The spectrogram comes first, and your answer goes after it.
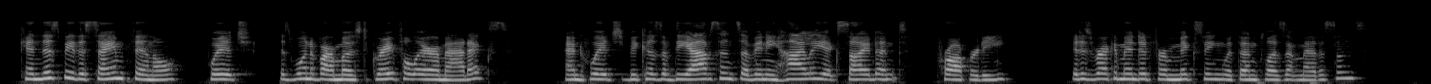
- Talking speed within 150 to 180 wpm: No, slow, 135 wpm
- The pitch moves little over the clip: Yes, narrow, 1.9 semitones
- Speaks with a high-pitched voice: Yes, high, 235 Hz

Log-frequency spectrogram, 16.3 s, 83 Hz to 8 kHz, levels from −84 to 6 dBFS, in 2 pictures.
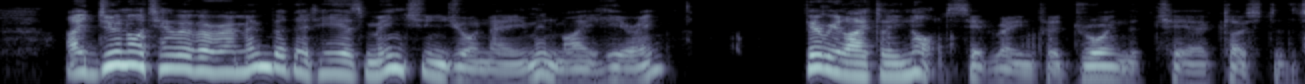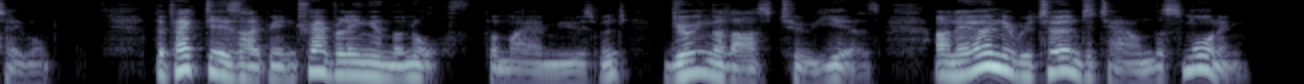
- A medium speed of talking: Yes, average, 190 wpm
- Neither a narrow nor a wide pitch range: No, wide, 8.5 semitones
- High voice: No, low, 135 Hz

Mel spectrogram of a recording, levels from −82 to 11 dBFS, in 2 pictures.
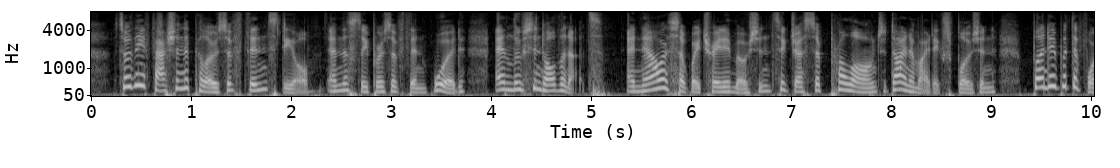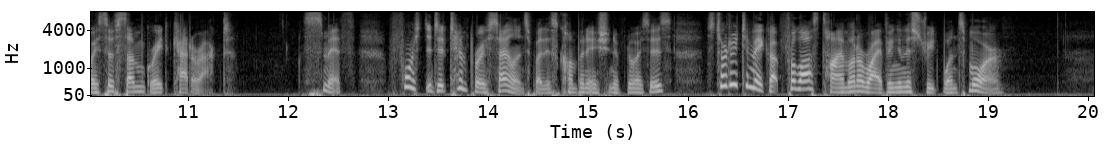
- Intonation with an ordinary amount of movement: No, wide, 8.1 semitones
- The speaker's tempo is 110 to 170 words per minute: No, average, 190 wpm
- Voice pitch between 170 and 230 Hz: Yes, medium, 185 Hz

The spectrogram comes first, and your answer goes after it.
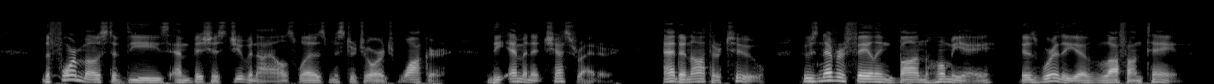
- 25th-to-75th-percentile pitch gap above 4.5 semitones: Yes, wide, 5.6 semitones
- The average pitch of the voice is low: Yes, low, 105 Hz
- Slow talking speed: Yes, slow, 130 wpm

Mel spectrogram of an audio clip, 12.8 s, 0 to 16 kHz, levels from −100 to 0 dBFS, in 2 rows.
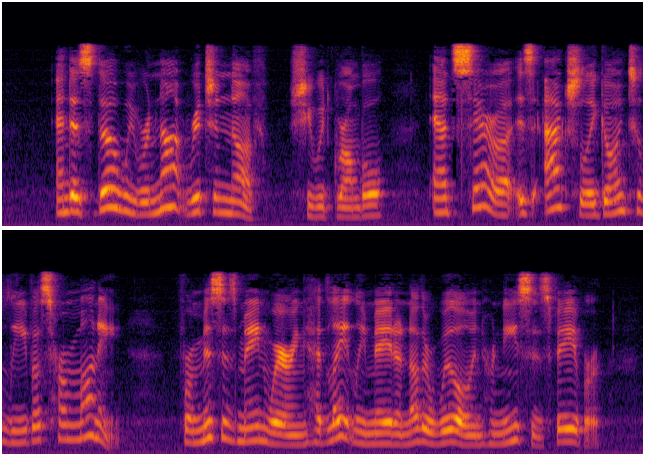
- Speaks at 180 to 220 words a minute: No, average, 155 wpm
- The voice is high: Yes, high, 220 Hz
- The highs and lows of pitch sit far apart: Yes, wide, 6.7 semitones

